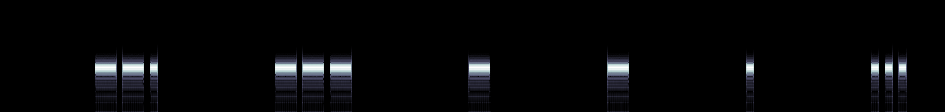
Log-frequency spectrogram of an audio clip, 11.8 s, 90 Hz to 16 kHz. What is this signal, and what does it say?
Morse code, heard as a keyed tone, about 14 wpm, spaced as for 5 wpm, 700 Hz. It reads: GOTTES
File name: Morsekurs / Witze / Witz 22. Dezember 2020, 25 F70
